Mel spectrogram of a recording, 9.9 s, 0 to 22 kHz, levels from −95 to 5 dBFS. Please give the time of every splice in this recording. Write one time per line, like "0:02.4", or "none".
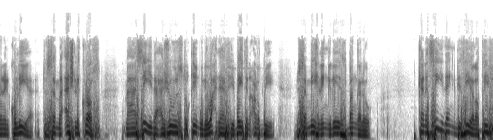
none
